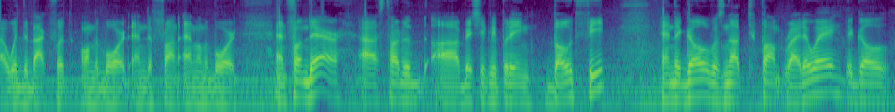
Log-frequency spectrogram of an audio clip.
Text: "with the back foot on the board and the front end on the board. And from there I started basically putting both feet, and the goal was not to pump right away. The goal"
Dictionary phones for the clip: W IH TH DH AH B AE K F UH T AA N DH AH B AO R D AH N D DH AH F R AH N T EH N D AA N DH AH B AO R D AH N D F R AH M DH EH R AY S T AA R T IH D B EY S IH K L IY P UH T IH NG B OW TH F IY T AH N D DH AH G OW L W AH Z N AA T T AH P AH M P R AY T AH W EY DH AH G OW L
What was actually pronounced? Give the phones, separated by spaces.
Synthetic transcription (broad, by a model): W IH DH AH B AE K F UH T N DH AH B AO R D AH N DH AH F R AH N T EH N D N DH AH B AO R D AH N F R AH M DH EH R AY S T AA R T IH D B EY S IH K L IY P UH T IH NG B OW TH F IY T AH N DH AH G OW L W AH Z N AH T T AH P AH M P R AY T AH W EY DH AH G OW L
